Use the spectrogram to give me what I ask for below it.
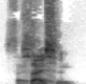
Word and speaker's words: Saisan: Is it Saisan? How do you say that? – Yeah, English version is probably Saisan. – Saisan.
